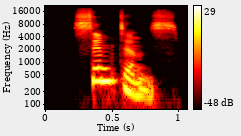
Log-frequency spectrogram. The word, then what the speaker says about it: symptoms: The P is very subtle, but we need to pronounce it. Say it again symptoms.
